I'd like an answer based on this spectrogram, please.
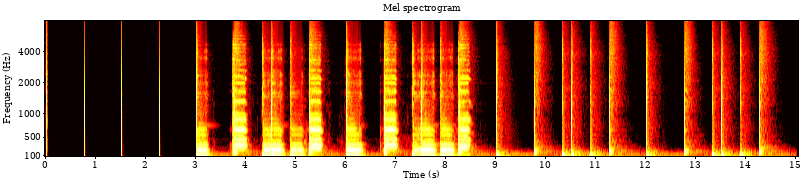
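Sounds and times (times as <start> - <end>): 
kick and snare drum groove: 3.0 - 14.7.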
